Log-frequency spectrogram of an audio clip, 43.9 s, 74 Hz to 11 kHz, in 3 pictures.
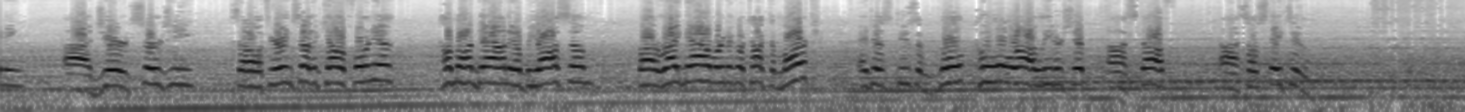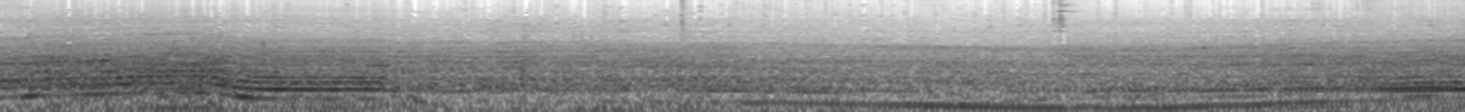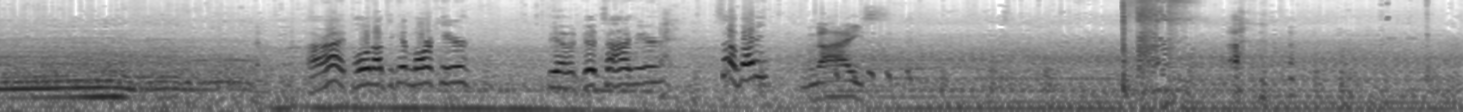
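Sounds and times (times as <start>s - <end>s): diesel engine pulling truck: 0.0s - 43.9s.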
